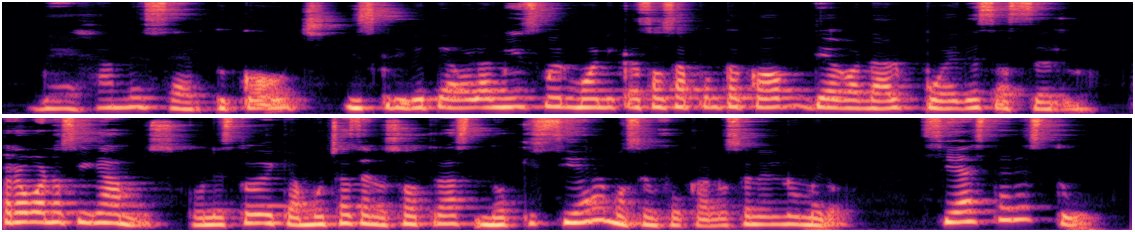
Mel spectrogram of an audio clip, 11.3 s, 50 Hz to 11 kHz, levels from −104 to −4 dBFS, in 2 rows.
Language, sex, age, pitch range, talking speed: Spanish, female, 30-49, 225-280 Hz, 175 wpm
